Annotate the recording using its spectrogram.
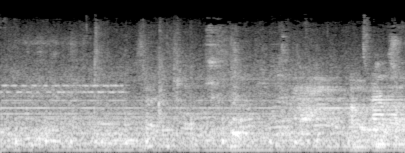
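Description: Voices chattering in a bar room, with stray notes and clicks from a small band's instruments as it gets ready on stage; no song has started yet.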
